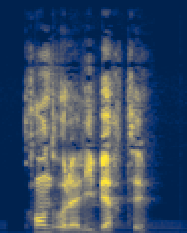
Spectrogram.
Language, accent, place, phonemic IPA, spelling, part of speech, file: French, France, Lyon, /pʁɑ̃.dʁə la li.bɛʁ.te/, prendre la liberté, verb, LL-Q150 (fra)-prendre la liberté.wav
- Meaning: to take the liberty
